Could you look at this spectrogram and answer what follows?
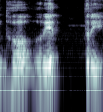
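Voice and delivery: "ধো রিত ত্রি" in three separated beats; syllable breakdown. Shown as a demonstration. Teacher showing three syllables in a word, "ধো রিত ত্রি" said apart. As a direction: count out "ধো রিত ত্রি" piece by piece. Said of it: "তিনটা অক্ষর এখানে".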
